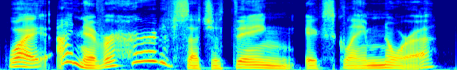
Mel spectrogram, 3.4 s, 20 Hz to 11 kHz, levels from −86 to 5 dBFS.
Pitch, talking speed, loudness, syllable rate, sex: 175 Hz, 175 wpm, -19 LUFS, 4.6 syllables/s, female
